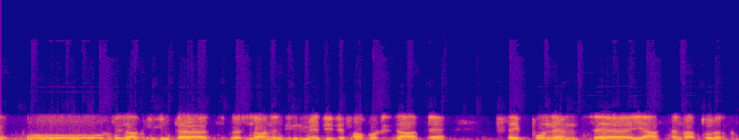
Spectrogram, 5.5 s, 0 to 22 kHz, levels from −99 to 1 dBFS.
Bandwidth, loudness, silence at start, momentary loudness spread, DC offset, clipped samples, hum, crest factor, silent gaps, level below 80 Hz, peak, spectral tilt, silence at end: 4.4 kHz; -23 LUFS; 0 s; 6 LU; under 0.1%; under 0.1%; none; 12 dB; none; -60 dBFS; -10 dBFS; -9 dB/octave; 0.1 s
